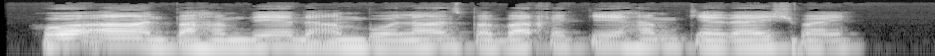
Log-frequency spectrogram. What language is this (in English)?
Pashto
